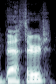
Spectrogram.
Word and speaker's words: Beathard: And so it's either going to be Mullins or CJ Beathard. By the way, I used to think you pronounce Beathard Beathard. So I'm like, I have to always very much remind myself not to say CJ Beathard.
